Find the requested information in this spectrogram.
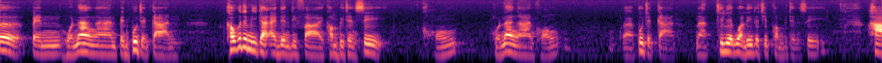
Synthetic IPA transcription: ɤː˥˩pe˧nhu˩˦ənaː˥˩ŋaː˧npe˧npʰuː˥˩t͡ɕa˨˩t̪̚kaː˧n | kʰa˦˥wkɔ˥˩t͡ɕa˩˦miː˧kaː˧nʔaː˧jde˧nt̪i˧faː˧jkʰɔ˧mpʰi˧t̪ʰe˧nsiː˥˩ | kʰɔː˩˦ŋ | hu˨˩˦ənaː˥˩ŋaː˧nkʰɔː˩˦ŋ | ʔəː˨˩pʰuː˥˩t͡ɕa˨˩t̪̚kaː˧nːa˦˥t̪ʰiː˥˩ɾi˥˩k̬̚waː˥˩liː˦˥˩t̪ə˥˧˩t͡ɕʰi˦˥p̚kʰɔ˧mpʰi˧t̪ʰe˧nsiː˥˩ | haː˨˩

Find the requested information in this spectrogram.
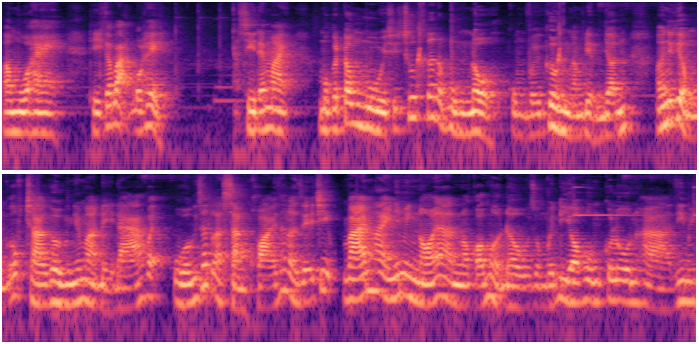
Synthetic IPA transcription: vaː˨˩mu˨˩əɦɛ˨˩t̪ʰi˨kaː˦˥k̚ɓa̰ː˧˨nkɔ˨˦t̪ʰe˧˩ | si˧˩t̪ɛ˧ma˨˩jmo˨˩kaː˨˦jt̪ə˧wŋ͡mmu˨˩jsɨ̰˧˥su˦˥t̚zə˦˥t̚laː˨˩ɓʊ˨˩ŋ͡mno˧˩kʊ˨˩ŋ͡mvəː˨˦jɣɨ˨˩ŋlaː˨˩mɗi˧˩əmɲə̰˨˦nkɔ˨˦ɲɨ̰˧˥ki˧˩ə˩mo˨˩ʔə˦˥k͡p̚t͡ɕaː˨˩ɣɨ˨˩ŋɲɨ˧ŋmaː˨˩ɗe˧˩ɗaː˨˦və̰˧˨jʔu˨˦əŋzə˦˥t̚laː˨˩saː˧˩nxwaː˨˦jzə˦˥t̚laː˨˩zḛ˧˥t͡ɕḭ˧˨wvaː˨˩ɛ˧mna˨˩jɲɨ˧mï˨˩ŋ̟nɔ˨˦jlaː˨˩nɔ˨˦kɔ˨˦məː˧˩ɗə˨˩wzʊ˨˩ŋ͡mvəː˨˦jɗi˧ɔ˧ɦo˧mko˧lo˧nɦaː˨˩zi˧mi˧

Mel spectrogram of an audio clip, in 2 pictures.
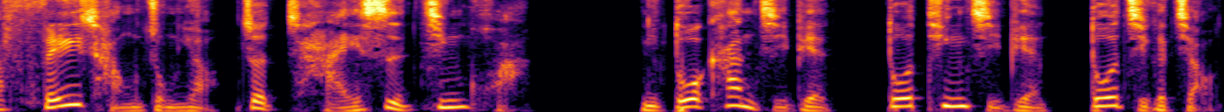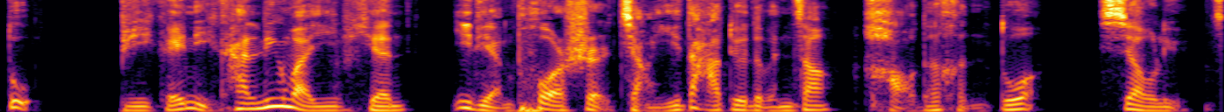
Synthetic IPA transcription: fe˥ɪʈ͡ʂʰɑ˧˥ŋʈ͡ʂʊ˥˧ŋjɑ̰˥˩ʊʈ͡ʂɤ˥˩t͡sʰa˧˥ɪʂɹ̩˥˩t͡ɕi˥ŋxwa̰˧˥ | ni˨˩t̪wɔ˥kʰa˥˩nt͡ɕi˨˩pjɛ˥˩n | t̪wɔ˥t̪ʰi˥ŋt͡ɕi˨˩pjɛ˥˩nt̪wɔ˥t͡ɕi˨˩ɡə˦t͡ɕjɑ̰˨˩ʊt̪u˥˩ | pi˨˩ke˧˥ɪni˨˩kʰa˥˧nli˥˧ŋwa˥˧ɪi˥˩pʰjɛ˥n | i˥˩t̪̬jɛ˨˩npʰwɔ˥˧ʂ̩˥˩t͡ɕjɑ̰˨˩ŋi˧˥t̪a˥˧t̪we˥˩ɪdə˨˩wə˧˥nʈ͡ʂɑ˥ŋxɑ˨˩ʊd̪ə˦xə˨˩nt̪wɔ˥ | ɕjɑ˥˧ʊly̰˥˩

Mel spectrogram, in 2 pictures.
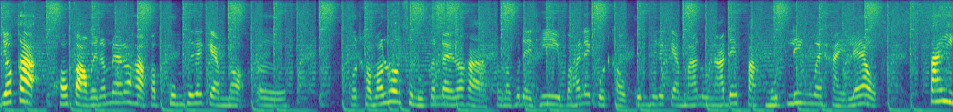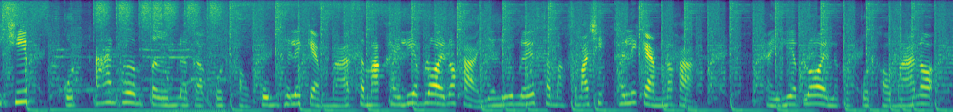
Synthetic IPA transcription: jɛː˦˥wka˧˩kʰɔː˨˦faː˨k̚wa˧˩jna˦˥mnɛː˧˥˩nɔ˧˥˩kʰa˧˩ka˨˩p̚ku˧mt̪ʰeː˧leː˧˥kɛ˧mnɔ˧˩ʔɤː˨˧ | ko˨˩t̪̚kʰa˨˩wmaː˧˥lu˥˩əŋmsa˧nu˨˦k̚ːa˧nda˧jnɔ˦˥˩kʰa˥˩sa˨˦mɾa˨˩p̚ʰːuː˧˩da˨˩jt̪ʰiː˥˩bɔː˧a˥˩jha˥˩jko˨˩t̪̚kʰa˨˩˦wku˧mt̪ʰe˧leː˧˩kɛ˧mːaː˧˥nuː˧˦naː˦˧˥daː˧˥˩jpa˨˩k̚mu˨˦˥t̪̚li˥˩ŋwa˧jha˨˩jlɛː˧˥˩w | t̪a˥˨jkʰi˧˦˥p̚ | ko˨˩t̪̚ʔaː˧˥˩npʰɤː˥˩˨mt̪ɤː˧mlɛː˧˩wka˧˩ko˨˩t̪̚kʰa˨˩wku˧mt̪ʰeː˧leː˧˨kɛ˧mːaː˧˥sa˧ma˨˧˦k̚ha˨˩jli˦˥˩əp̬̚lɔː˧˥˩jnɔ˧˥˨kʰa˧˥˩ja˨˩ŋlɯː˧˩mlɤː˧sa˧ma˨˩k̚sa˧maː˧t͡ɕʰi˦˥k̚t̪ʰe˧leː˧˥˨kɛ˧mnɔ˧˥kʰa˥˩ | ha˨˩jli˥˩əp̚lɔː˧˥˩jlɛː˧˩wka˧˩ko˨˩t̪̚kʰa˨˩˦wmaː˧˥nɔ˧˥˩ʔ

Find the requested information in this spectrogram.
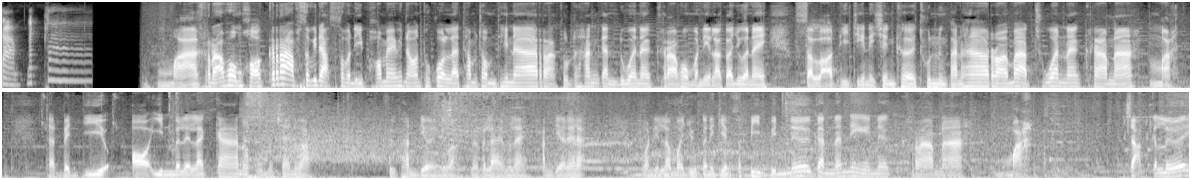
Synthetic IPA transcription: maː˧kʰɾa˦˥pʰːo˨˦mkʰɔː˨˦kɾaː˥˩p̚sa˧wi˦˥da˨˩t̪̚sa˧wa˨˩diː˧pʰɔː˦˥mɛː˧˥pʰiː˥˩nɔː˦˥nt̪ʰu˥kʰːo˧nlɛ˦˥ʔt̪ʰmpʰːu˥t͡ɕʰo˧mt̪ʰiː˥˩˧naː˥˩ɾa˦˥k̚t̪ʰu˧˥k̚a˧t̪ʰa˥˩˨nka˧ndu˥˩əjna˦˥kʰɾa˦˥pʰːo˨˩˦wa˧nːiː˦˥ɾa˧wkɔː˥˩juː˨ka˧na˧j | sa˧lɔ̰ː˨˩pʰiː˧t͡ɕi˧ŋna˧˩t͡ɕʰi˧˥ə˨nkʰɤː˧jt̪ʰu˧nːɯ˨˩ŋpʰa˧nɦaː˥˩ɾɔː˦˥jbaː˨˩t̪̚t͡ɕʰu˥˩ənːa˦˥kʰɾa˦˥p̚na˦˥ma˧ | t͡ɕa˨˩t̪̚be˨˩t̪̚jiː˧˩ | ʔɔː˧˩ʔi˧nma˧jlɤː˧jlɛ˦˥kaː˧˩nʔo˧˩ɦoː˨˦ma˥˩jt͡ɕʰa˥˩jniː˧˥˩waː˨˩kʰɯː˧˦pʰa˧ndi˧əwni˧˩wa̰ː˨˩ma˥˩jpe˧nla˧˩ma˧˥˩la˧˩jpʰa˧ndi˨˧əwni˥˩lɛ̰˨˩ʔwʔa˧nːiː˦˥ɾa˧wmaː˧juː˨˩ka˧nːa˧jkeː˧msa˧piː˨˩t̪̚wi˧˦nːɤː˥˩ka˧nːa˦˥nʔeː˧˩na˦˥˩kʰɾa˦˥p̚na˦˥ | ma˦˥ | t͡ɕa˨˩t̪̚ka˧nlɤː˧j

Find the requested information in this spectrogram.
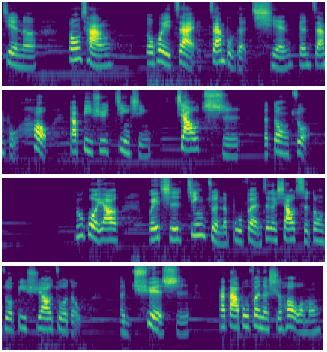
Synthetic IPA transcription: t͡ɕjɛ˥˩˨nə˩ | t̪ʰo˥ŋʈ͡ʂʰɑ˧˥ŋ | t̪o˥ʊxwe˥˧ɪt͡sa˥˩ɪt͡sa˥npu˨˩d̪ə˦t͡ɕʰjɛ˧˦˥nkə˦˥nt͡sa˥npṵ˨˩xo˥˩ʊ | jɑ˥˧ʊpi˥˩ɕy˥t͡ɕi˥˩nɕi˧˦ŋ | ɕjɑ˥ʊʈ͡ʂ̩ʰ˧˥ | d̪̥ə˧t̪ʊ˥˧ŋt͡swɔ˥˩ | ɻu˧˦˥kwɔ˨˩jɑ˥˩ʊwe˧˥ɪʈ͡ʂʰɻ̩˧˥t͡ɕi˥ŋʈ͡ʂwə˨˩nd̪ə˦pu˥˧fə˥˨nʈ͡ʂɤ˥˩ɡə˩ɕjɑ˥ʊʈ͡ʂʰɻ̩˨˥t̪ʊ˥˧ŋt͡swɔ˥˧pi˥˩ɕy˥jɑ˥˧ʊt͡swɔ˥˩d̪ə̰˩ | xə˨˩nt͡ɕʰɥɛ˥˩ʂɻ̩˧˦ | na˥˧t̪a˥˧pu˥˧fə˨˩nd̪ə˩ʂɻ̩˧˥xo˥˩ʊwɔ˨˩mə˦n

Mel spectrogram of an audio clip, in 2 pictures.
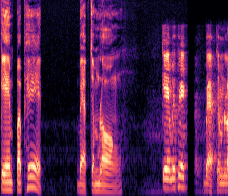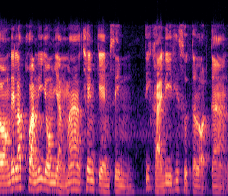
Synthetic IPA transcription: keː˧mpɾa˧pʰeː˥˩t̪̚ | bɛː˨˩p̚t͡ɕa˧mlɔː˧ŋ | keː˧mpɾa˧pʰeː˥˩t̪̚bɛː˨˩p̚t͡ɕa˧mlɔː˧ŋdaː˥˩jɾa˦˥p̚kʰwaː˧mni˦˥jo˧mjaː˨˩ŋmaː˥˩k̚t͡ɕʰe˥˩nkeː˧msi˧mt̪ʰiː˥˩kʰaː˩˦jdiː˧t̪ʰiː˥˩su˨˩t̪ːa˧lɔː˨˩t̪̚kaː˧n

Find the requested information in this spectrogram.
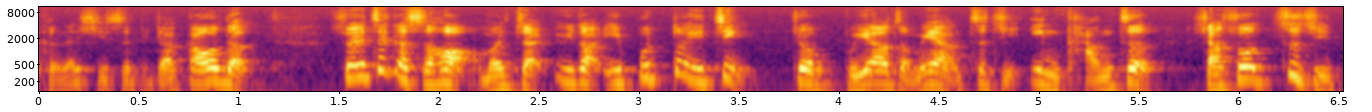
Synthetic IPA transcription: kʰɤ˨˩nə̰˧˦ŋɕi˥˧ŋʂɻ̩˥˩pi˨˩t͡ɕjɑ˥˩ʊkɑ˥ʊd̪ə˨ | swɔ˥i˨˩ʈ͡ʂɤ˥˩ɡə˩ʂɻ̩˧˥xo˥˧ʊwɔ̰˨˩mə˦nt͡ɕɑ˥˧ŋʔy˥˧ɑ˥˩ʊʔi˧˥pu˥˧t̪we˥˧ɪt͡ɕi˥˧ŋt͡ɕjo˥˩ʊpu˧˥jɑ˥˩ʊt͡sə˨˩nmə˦jɑ˥˧ŋt͡sɹ̩˥˩t͡ɕḭ˨˩i˥˩ŋkʰɑ˧˥ŋt͡sɤ˥˧ɕjɑ˨˩ŋʂwɔ˥t͡sɹ̩˥˩t͡ɕi˨˩

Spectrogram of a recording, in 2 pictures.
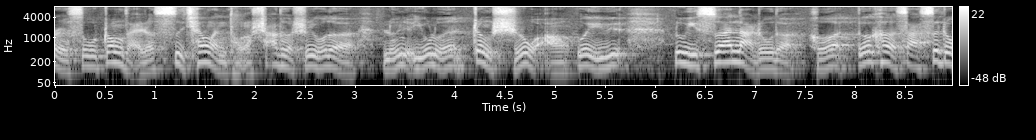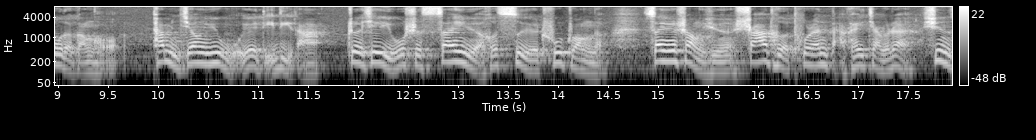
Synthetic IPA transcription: s̩˥ʊ˧ʈ͡ʂwɑ˥ŋt͡sa̰˨˩ɪʈ͡ʂə˦sɹ̩˥˩t͡ɕʰjɛ˥nwa˥˩nt̪ʰʊ̰˧˩˦ŋʂa̰˥t̪ʰɤ˥˩ʂɻ̩˧˥jo˧˥ʊd̪ə˧ | lnjo˧˥ʊlwə˧˥nʈ͡ʂɤ˥˩ŋʂɻ̩˧˥wɑ̰˨˩˦ŋwe˥˩ɪy˧˥lu˥˩i˥˩sɹ̩˥a˥nna˥˩ʈ͡ʂo˥ʊd̪ə̰˨xɤ˧˥t̪ɤ˧˥kʰɤ˥˧sa˥˩sɹ̩˥ʈ͡ʂo˥ʊd̪ə˨kɑ˧˥ŋkʰo̰˨˩˦ʊ | t̪ʰa˥mə˨nt͡ɕjɑ˥ŋy˧˥ṵ˨˩ɥɛ˥˩t̪ḭ˧˥t̪̬ḭ˨˩t̪a̰˧˥ | ʈ͡ʂɤ˥˩ɕjɛ˥jo˧˥ʊʂɻ̩˥˩sa˥nɥɛ˥˩xɤ˧˥sɹ̩˥˧ɥɛ˥˩ʈ͡ʂʰu˥ʈ͡ʂwɑ˥ŋd̪ə̰˨˩sa˥nɥɛ˥˧ʂɑ˥˩ŋɕy˧˥nʂa˥t̪ʰɤ˥˩t̪ʰu˥ɻa˧˥nt̪a̰˨˩kʰa˥ɪt͡ɕja˥˩kɤ˧˥ʈ͡ʂa˥˩nɕy˥˧n

